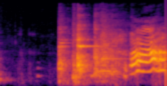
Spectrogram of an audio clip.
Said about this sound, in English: I was just stretching and I kicked over a glass bottle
